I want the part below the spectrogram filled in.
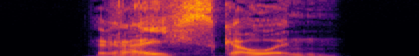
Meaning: dative plural of Reichsgau
- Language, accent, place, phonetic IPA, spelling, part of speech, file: German, Germany, Berlin, [ˈʁaɪ̯çsˌɡaʊ̯ən], Reichsgauen, noun, De-Reichsgauen.ogg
